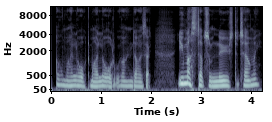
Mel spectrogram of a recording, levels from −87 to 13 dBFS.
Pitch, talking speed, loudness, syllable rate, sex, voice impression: 150 Hz, 215 wpm, -19 LUFS, 5.0 syllables/s, male, masculine, adult-like, clear, slightly halting, intellectual, calm, slightly friendly, slightly wild, kind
